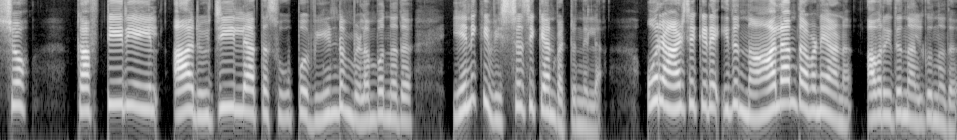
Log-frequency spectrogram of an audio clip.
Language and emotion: Malayalam, disgusted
